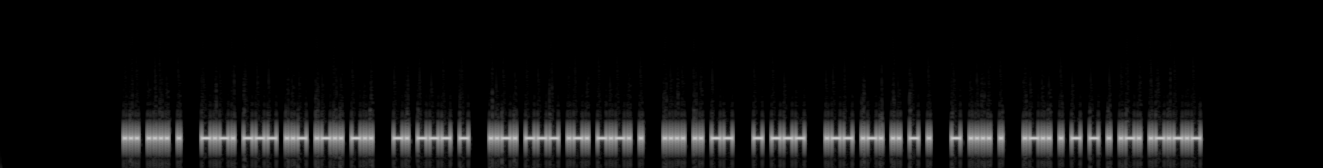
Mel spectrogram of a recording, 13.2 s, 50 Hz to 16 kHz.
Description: Morse code, heard as a keyed tone, about 40 wpm, 700 Hz. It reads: SHE COULD NOT FORCE HIM TO WRITE THE LETTER.
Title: Sentences from Top 1000 Words - Review Part 3 - 40wpm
